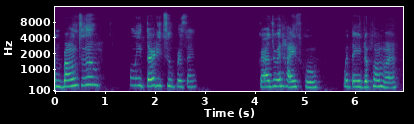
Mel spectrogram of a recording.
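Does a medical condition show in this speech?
Yes: cerebral palsy.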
